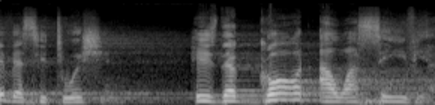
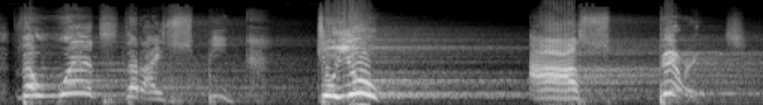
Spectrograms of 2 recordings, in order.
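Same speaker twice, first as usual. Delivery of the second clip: slow, loud, shouted scripture; thundering quotation; preaching at full force; 9 semitones higher, 9 dB louder, much slower than usual. Acted. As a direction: proclaim the verse loudly.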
